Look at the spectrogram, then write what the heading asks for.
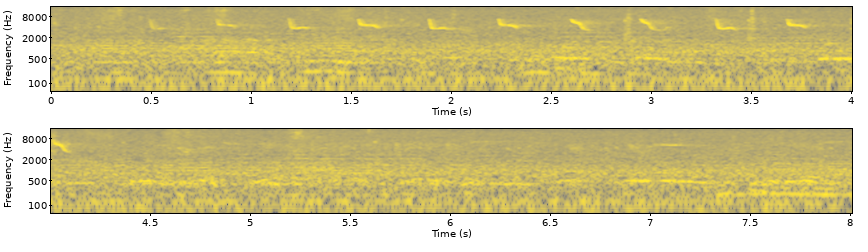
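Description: Quiet countryside ambience: a small bird gives a quick run of about nine short, high, falling chirps in the first half, over a faint wavering buzz and a low steady hum.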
